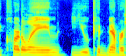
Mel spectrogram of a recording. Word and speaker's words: Coeur d'Alene: The Coeur d'Alene. Yes. For anybody that's not familiar, I just have to say Coeur d'Alene, you could never spell it.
